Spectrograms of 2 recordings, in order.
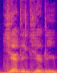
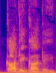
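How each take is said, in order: First: The word is pronounced like 'jiedi jiedi'. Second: The word is pronounced like 'gade gade'. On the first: This follows modern Mandarin pronunciation. "要是按照现代语普通话的音读" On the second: This follows the ancient Sanskrit pronunciation. "这是按照古梵音读的"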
